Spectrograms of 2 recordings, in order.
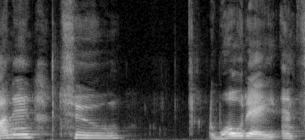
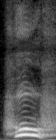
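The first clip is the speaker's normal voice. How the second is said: exasperated exhale; 11 dB louder than usual. Real, not acted. Exhaling after angry rant.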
